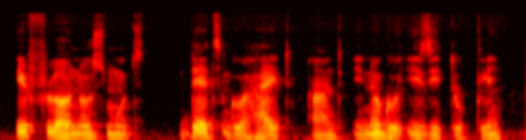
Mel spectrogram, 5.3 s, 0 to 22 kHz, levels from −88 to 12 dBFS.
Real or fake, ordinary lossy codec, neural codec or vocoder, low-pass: fake; none; vocoder, 44.1 kHz, 128 mel bands, Pupu-Vocoder; 14.4 kHz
